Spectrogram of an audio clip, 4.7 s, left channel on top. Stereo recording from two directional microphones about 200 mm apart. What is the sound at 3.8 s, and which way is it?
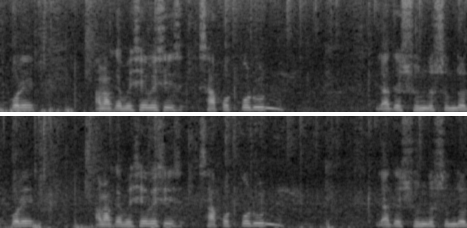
Speech, 15° left (ahead or behind).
